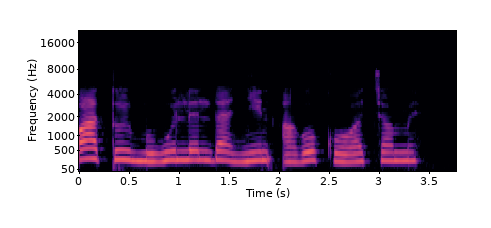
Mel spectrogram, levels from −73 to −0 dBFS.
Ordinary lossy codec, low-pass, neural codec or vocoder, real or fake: none; none; codec, 16 kHz, 6 kbps, DAC; fake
